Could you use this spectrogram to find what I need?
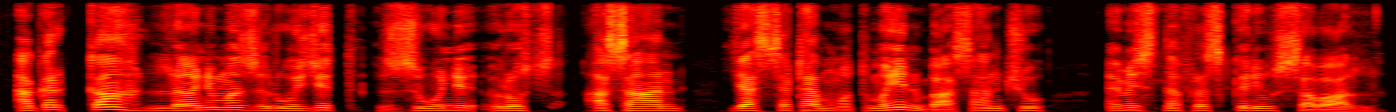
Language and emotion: Kashmiri, neutral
